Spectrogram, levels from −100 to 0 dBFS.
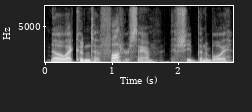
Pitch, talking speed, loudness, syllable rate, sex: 85 Hz, 255 wpm, -20 LUFS, 4.8 syllables/s, male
